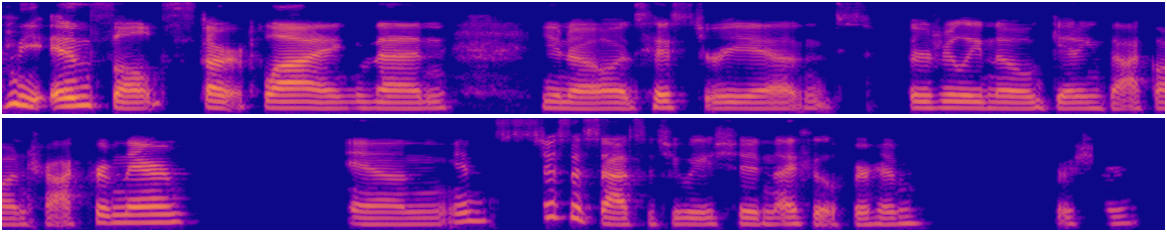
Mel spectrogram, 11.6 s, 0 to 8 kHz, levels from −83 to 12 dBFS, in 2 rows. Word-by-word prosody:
the 240 -6 +5
insults 225 - +5
start 180 -2 +2
flying, 170 -1 +5
then, 160 +1 +1 0.5
you 175 -1 -3
know, 155 0 +1
it's 155 0 -2
history, 175 -2 -2
and 80 - -4 0.4
there's 170 0 -1
really 170 -1 +1
no 160 -1 -1
getting 160 -2 -4
back - - -5
on 160 -1 -3
track - - -5
from 205 0 0
there, 215 +1 +4 0.8
and 165 -1 -4
it's 250 +2 -8
just 355 -1 -4
a 320 - +2
sad 160 0 +2
situation. 165 +1 -6
I 175 - -1
feel - - -6
for 155 - -4
him, 175 +3 -7 0.6
for 175 - -11
sure. 180 +2 -15
170 Hz, 160 wpm, -24 LUFS, 160-185 Hz, 0.8 s, the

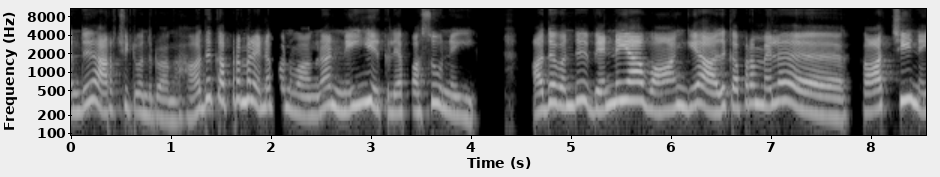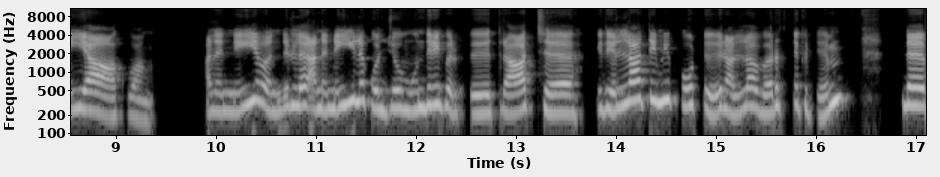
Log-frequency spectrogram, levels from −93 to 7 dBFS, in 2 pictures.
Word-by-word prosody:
வந்து 230 +7 -2
அரைச்சிட்டு 230 0 -3
வந்துடுவாங்க. 190 -5 -8 0.2
அதுக்கப்புறமேல் 345 +1 0
என்ன 270 +1 -3
பண்ணுவாங்கன்னா, 220 -1 -4 0.2
நெய் 285 +7 +2
இருக்கு 250 -3 -5
இல்லையா, 220 +1 -3
பசு 230 +8 -2
நெய், 195 -3 -5 0.7
அதை 315 +7 +3
வந்து 280 +5 0 0.2
வெண்ணெயா 335 +7 +8 0.2
வாங்கி 255 +5 +1 0.2
அதுக்கப்புற 265 +5 -1
மேல 285 +4 +1 0.9
காய்ச்சி 255 +8 +3
நெய்யா 245 0 +2 0.2
ஆக்குவாங்க. 190 -4 -10 0.6
அந்த 225 0 -4
நெய்யை 295 +9 +1
வந்து 230 +3 -6
இல்ல 280 0 +1
அந்த 240 -1 -2
நெய்யில 325 +5 +2
கொஞ்சம் 250 0 -3
முந்திரி 270 +4 +1
பருப்பு, 215 -2 -5 0.2
திராட்சை 230 +2 0 0.4
இது 245 - -4
எல்லாத்தையுமே 340 +2 +2
போட்டு, 275 -3 -4 0.2
நல்லா 235 +6 -3
வறுத்துகிட்டு, 245 -4 -6 0.8
இந்த 285 - +3
255 Hz, 125 wpm, -24 LUFS, 225-290 Hz, 0.9 s, வெண்ணெயா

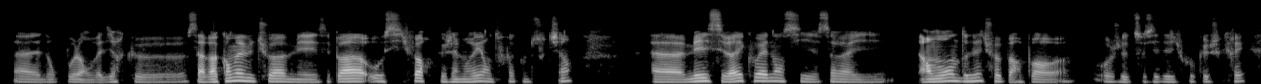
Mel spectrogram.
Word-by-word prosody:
Heu, 115 -2 -3
donc, 115 +1 -11
voilà 115 -2 -2
on 105 - -10
va 110 - -6
dire 125 +4 -7
que, 125 - -11
heu, 115 +2 -9
ça 125 -2 +3
va 125 +2 +6
quand 150 - +3
même, 165 -2 +4
tu 135 - -6
vois? 135 -2 +3
Mais 115 -2 -1
c'est 120 +3 -14
pas 135 0 +7
aussi 140 -2 -3
fort 150 -2 +2
que 130 - -6
j'aimerais, 125 +3 -1
en 135 -2 -3
tout 115 - -12
cas, 135 - -8
comme 120 -2 -15
soutien, 150 +6 -1 0.8
heu, 115 -1 +3
mais 145 +5 +5
c'est 140 - 0
vrai 135 +5 +5
que 165 - -6
ouais, 160 -1 +5
non, 155 -1 -1
si, 135 -4 -5
ça 130 +1 -4
va, 120 -2 -2
il 115 +1 -9 0.3
à - - +4
un - - +10
moment 145 +5 +3
donné, 145 +1 0
tu 160 - -6
vois? 140 - -1
Par 110 -4 -2
rapport, 115 +1 -2
heu, - - -15 0.3
aux 130 - -7
jeux 120 -1 -6
de 110 - -21
société, 120 +1 -4
du 120 - -11
coup, 130 - -14
que 125 0 -7
je - - -8
créé, 140 +2 -7
125 Hz, 260 wpm, -24 LUFS, 115-140 Hz, 0.8 s, un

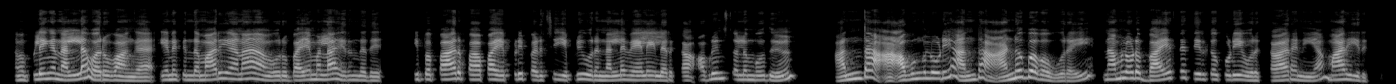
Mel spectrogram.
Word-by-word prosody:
நம்ம 205 +1 -4
பிள்ளைங்க 255 +3 +3
நல்லா 215 +3 +5
வருவாங்க. 200 -4 +1 0.3
எனக்கு 220 0 -3
இந்த 210 0 -1
மாதிரியான 250 +1 +2 0.3
ஒரு 200 0 -3
பயம் 215 +4 +1
எல்லாம் 240 +1 +2
இருந்தது. 195 -3 -5 0.4
இப்ப 235 0 -4
பார், 240 +4 +6
பாப்பா 225 +1 +2
எப்படி 235 +4 -5
படிச்சு, 205 +2 -5
எப்படி 235 +5 -6
ஒரு 200 - -2
நல்ல 200 +3 0
வேலையில 200 -1 +1
இருக்கா?" 190 0 -4
அப்டீன்னு 260 +5 -4
சொல்லும்போது, 210 -3 -3 0.7
அந்த 260 +9 +1 0.3
அவங்களுடைய 275 +6 0
அந்த 205 +4 -3 0.2
அனுபவ 320 +2 +2 0.2
உரை, 165 +1 -4 0.3
நம்பளோட 285 +4 +2 0.2
பயத்த 285 +10 +1
தீர்க்கக்கூடிய 230 -2 -2
ஒரு 185 - -4
காரணியா 190 -1 0
மாறி 225 +1 +3
இருக்கு. 155 - -15
220 Hz, 150 wpm, -23 LUFS, 200-245 Hz, 0.7 s, பார்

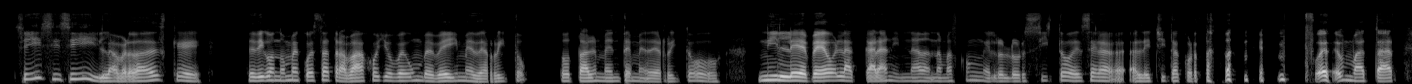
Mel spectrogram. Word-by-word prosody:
Sí, 260 +5 -4
sí, 240 -4 -8
sí, 245 -2 -2
la 155 0 +1
verdad 170 +4 +3
es 205 0 -6
que, 170 -5 -3 0.4
te 175 - 0
digo, 180 +2 +3
no 180 -2 -3
me 195 0 -2
cuesta 185 +2 -1
trabajo. 165 +4 +2
Yo 180 -2 -4
veo 170 0 0
un 185 +1 -5
bebé 160 -1 +2
y 160 - -4
me 165 -4 -3
derrito, 135 +1 -4 0.3
totalmente, 160 0 -1
me 155 -2 -7
derrito, 140 +1 -5 0.3
ni 200 +2 +4
le 180 -2 +9
veo 170 +3 +6
la 175 -3 +2
cara - - +1
ni 175 -3 -10
nada. 160 0 -5
Nada 155 - -7
más 155 +1 -8
con 195 -1 -11
el 145 - -7
olorcito 155 +5 -4
ese 170 +2 -2
a 165 -1 -1
a - - -3
lechita 160 +3 -3
cortada, 170 +1 -5
me 225 - +5 0.7
me - - -12
puede 200 -2 +6
matar 160 -4 +1
170 Hz, 185 wpm, -25 LUFS, 155-185 Hz, 0.7 s, le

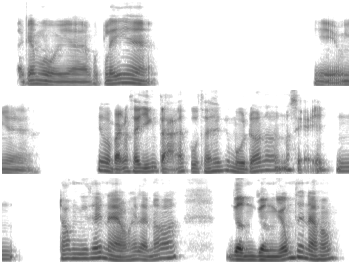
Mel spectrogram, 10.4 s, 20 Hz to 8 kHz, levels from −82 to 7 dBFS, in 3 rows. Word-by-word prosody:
là - - -10
cái 120 - -1
mùi 100 -6 -2 0.3
vật - - -11
lý 130 +6 -1
ha. 125 -8 -1 1.6
Hiểu - - -5
nha, 90 -6 -6 0.6
nhưng 155 - -1
mà 140 - +1
bạn 100 - +3
có 130 - -2
thể 125 -1 +4
diễn 125 +3 +1
tả 135 0 -2
cụ 120 -2 -4
thể 115 +1 -3
cái 150 +3 -3
mùi 110 -6 +1
đó 135 +6 -1
nó 170 +1 -5
nó 215 -4 -5
sẽ, 180 - -7
ưm, 140 0 -7 0.5
trông 160 +1 -1
như 160 - -1
thế 175 +2 +2
nào 110 - +3
hay 135 +3 -3
là 125 - 0
nó 175 - -1 0.5
gần 120 -2 +7
gần 110 -2 +6
giống 140 +8 +5
thế 200 -1 +3
nào 135 -6 +5
hông? 135 +5 0
130 Hz, 215 wpm, -24 LUFS, 115-155 Hz, 1.6 s, gần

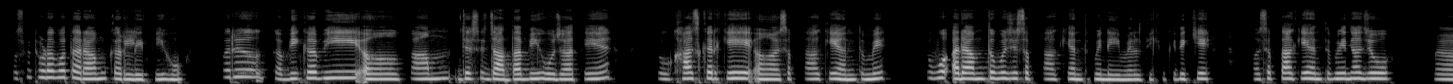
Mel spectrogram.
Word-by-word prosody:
उसमें 300 +5 -16
थोड़ा-बहुत 320 0 0
आराम 255 -1 +3
कर 255 -2 0
लेती 230 0 0
हूँ। 230 -1 +1 0.4
पर 335 +1 -6 0.4
कभी-कभी 290 +5 +1
अ, - - +1
काम 250 +2 +1
जैसे 270 +1 -2
ज़्यादा 240 -2 +3
भी 260 - +2
हो 255 -2 +2
जाते 235 +1 -1
हैं, 280 +4 0 0.5
तो 255 -2 -7
खासकर 270 +1 +1
के 275 0 +5
अ, 240 -2 +2
सप्ताह 250 +1 -5
के 255 +2 -1
अंत 230 0 +2
में, 245 +3 +2 0.4
तो 285 - -11
वो 300 +2 0
आराम 265 -2 +4
तो 285 +1 0
मुझे 275 0 0
सप्ताह 255 -2 -5
के 255 - -5
अंत 230 -2 0
में 240 - +2
नहीं 225 -1 +3
मिलती 220 +1 -1
क्योंकि 230 +1 -16
देखिए 250 +2 -2 0.5
अ, - - -6
सप्ताह 270 +1 -1
के 270 +2 -2
अंत 255 -1 0
में 265 +1 +1
ना, 275 +1 +2
जो 265 0 +2
अ, 250 -1 -20
255 Hz, 185 wpm, -22 LUFS, 240-275 Hz, 0.5 s, के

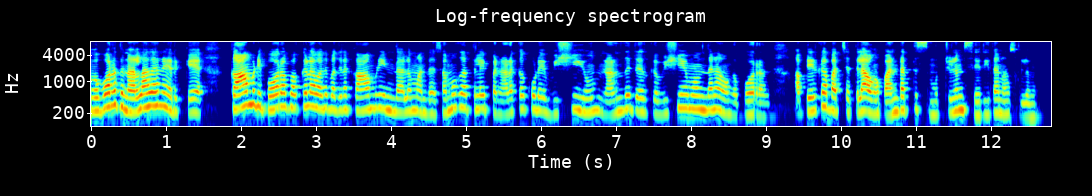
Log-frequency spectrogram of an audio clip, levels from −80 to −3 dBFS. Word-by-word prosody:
இவங்க 220 - 0
போடறது 285 +1 +6
நல்லாதானே 275 +6 +5
இருக்கு. 210 -1 -4 0.5
காமெடி 285 +2 +9
போற 255 +3 +4
போக்குல 280 +2 +1
வந்து 255 0 -2
பார்த்தீங்கன்னா 240 0 -6
காமெடி 245 +3 +1
இருந்தாலும் 220 -1 -4
அந்த 195 -2 -8
சமூகத்தில 255 +3 -4
இப்ப 205 -5 -6
நடக்கக்கூடிய 235 +4 -5 0.2
விஷயம் 220 +2 -6
நடந்துட்டு 225 +6 -4
இருக்க 200 -2 -12
விஷயமும் 250 +2 -3
தான 245 0 0
அவங்க 190 -4 -7
போடுறாங்க? 175 -3 -3 0.4
அப்படி 205 +3 -1
இருக்க 280 +5 +1
பட்சத்தில 220 0 +3
அவங்க 195 -2 +2
பண்ணுறது 235 +5 0 0.2
முற்றிலும் 210 +6 -5
சரிதான் 190 +2 -7
நான் 190 0 -5
சொல்லுவேன். 165 0 -13
230 Hz, 145 wpm, -23 LUFS, 205-255 Hz, 0.5 s, காமெடி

